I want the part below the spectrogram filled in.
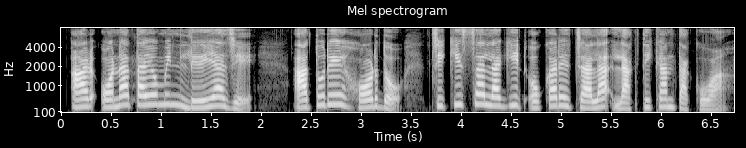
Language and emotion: Santali, neutral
